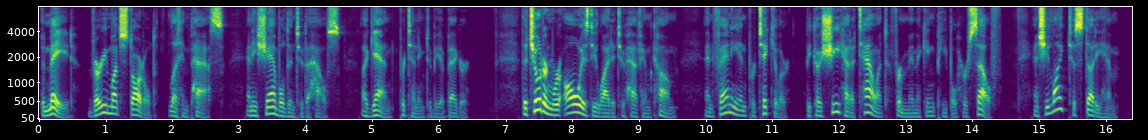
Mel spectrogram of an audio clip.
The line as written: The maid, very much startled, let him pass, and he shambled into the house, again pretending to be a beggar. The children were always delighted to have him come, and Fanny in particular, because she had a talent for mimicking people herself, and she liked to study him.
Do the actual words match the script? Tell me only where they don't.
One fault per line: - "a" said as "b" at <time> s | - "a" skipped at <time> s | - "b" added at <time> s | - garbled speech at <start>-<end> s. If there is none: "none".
none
